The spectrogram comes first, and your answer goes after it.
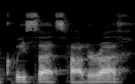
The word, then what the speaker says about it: Kwisatz Haderach: But it is notable that the term Kwisatz Haderach is an anglicized pronunciation of the phrase Kefitzat Haderech, which translates as the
